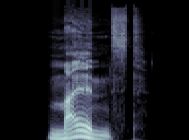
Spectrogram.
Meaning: second-person singular present of malmen
- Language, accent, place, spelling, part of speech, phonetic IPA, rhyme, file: German, Germany, Berlin, malmst, verb, [malmst], -almst, De-malmst.ogg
